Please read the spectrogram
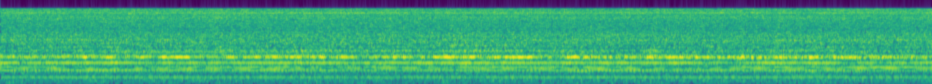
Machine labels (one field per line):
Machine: fan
